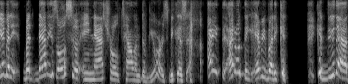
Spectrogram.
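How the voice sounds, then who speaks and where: Speaking with a Filipino accent, a woman moves at a moderate pace through very wide pitch swings. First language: Tagalog. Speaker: podcast host. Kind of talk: interview.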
